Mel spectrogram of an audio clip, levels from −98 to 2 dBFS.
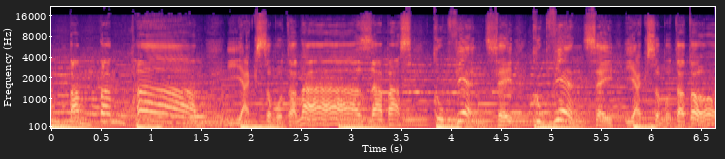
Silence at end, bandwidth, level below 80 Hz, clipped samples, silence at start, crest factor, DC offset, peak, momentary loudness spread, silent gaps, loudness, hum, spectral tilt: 0 s; 20 kHz; -20 dBFS; under 0.1%; 0 s; 12 dB; under 0.1%; 0 dBFS; 4 LU; none; -12 LUFS; none; -5 dB/octave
